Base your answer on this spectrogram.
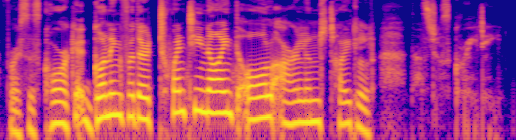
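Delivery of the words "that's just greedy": whisper. Real, not acted. Presenter's whispered aside on the final.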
